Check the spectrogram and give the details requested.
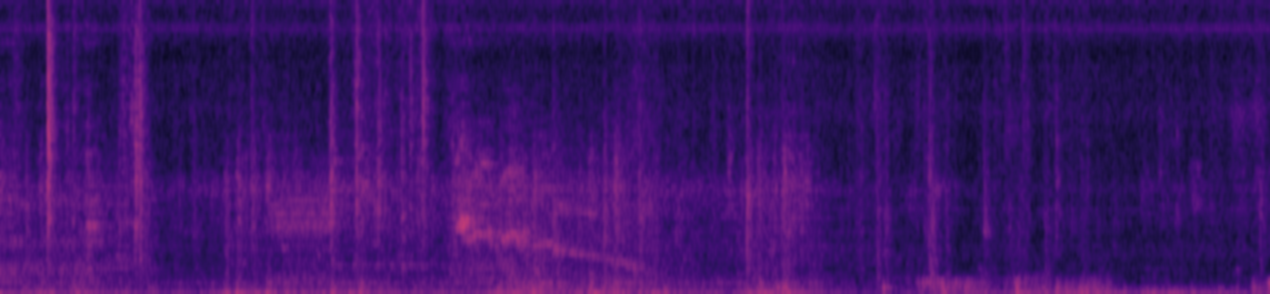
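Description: Electric commuter train running, heard from inside the passenger car: a steady low rumble with sharp clicks of wheels over rail joints. An electric motor whine falls in pitch about five seconds in.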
